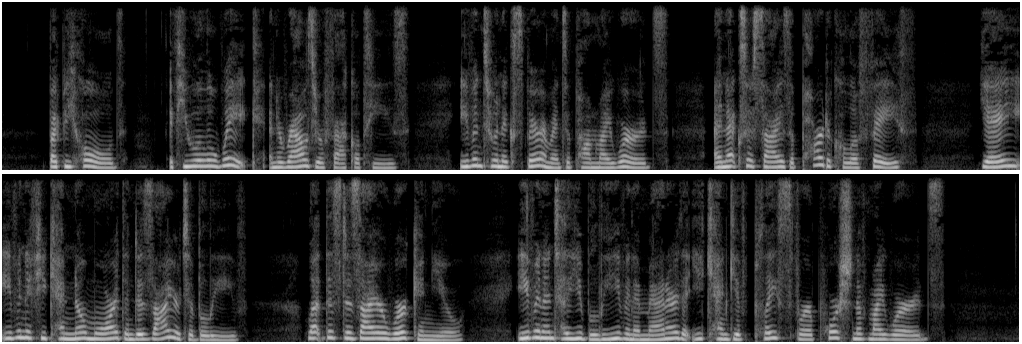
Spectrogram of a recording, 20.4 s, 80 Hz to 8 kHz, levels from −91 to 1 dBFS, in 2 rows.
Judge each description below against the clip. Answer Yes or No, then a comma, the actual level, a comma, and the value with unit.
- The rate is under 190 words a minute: Yes, average, 175 wpm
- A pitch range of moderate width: Yes, average, 3.8 semitones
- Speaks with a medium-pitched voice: No, high, 245 Hz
